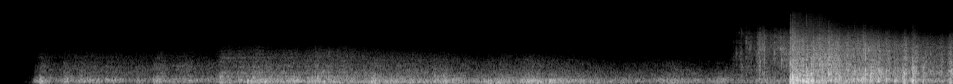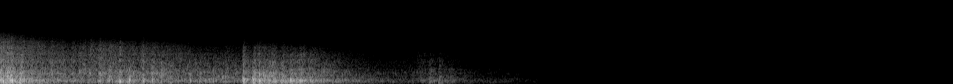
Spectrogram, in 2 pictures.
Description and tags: Clean Thunder
Thunder sound cleared from rain. Recorded with zoom h4n.
lightning, thunder, weather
